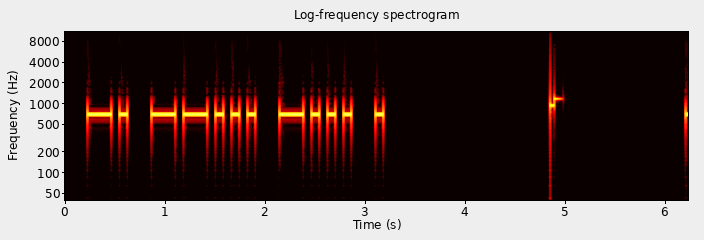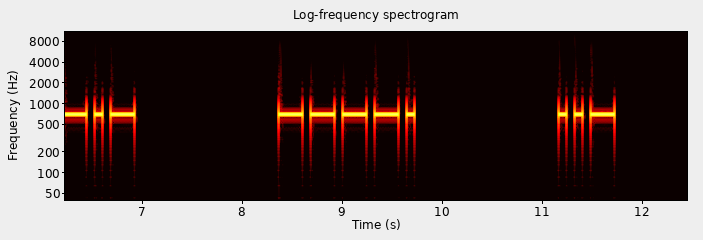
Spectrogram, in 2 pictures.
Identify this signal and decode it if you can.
Morse code, heard as a keyed tone, about 15 wpm, spaced as for 9 wpm, 700 Hz. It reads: N7BE K9U
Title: USA Call Signs - 4 Characters - 6x Character Spacing - 15wpm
